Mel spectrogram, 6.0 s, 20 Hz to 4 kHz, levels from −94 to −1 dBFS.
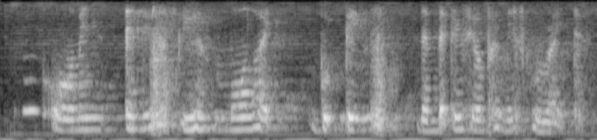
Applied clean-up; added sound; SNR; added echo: none; none; none; reverberation time 1.2 s.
